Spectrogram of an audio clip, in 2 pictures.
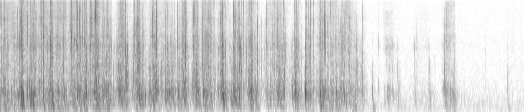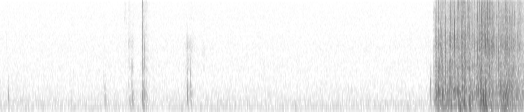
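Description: A thin, empty plastic shower cap is rubbed and crinkled between the fingers of both hands up close. Dense, bright crinkling fills the first few seconds, then thins to a few sparse, sharp crackles and near silence. Continuous crinkling returns at the end.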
